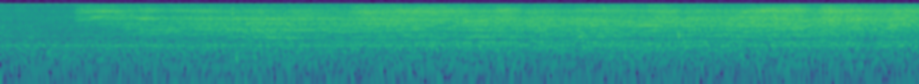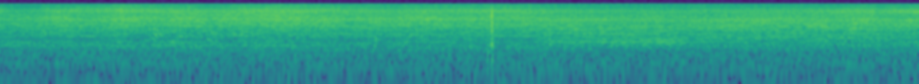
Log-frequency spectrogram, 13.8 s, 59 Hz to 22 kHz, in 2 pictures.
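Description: A TEP70BS diesel locomotive and its passenger coaches pulling away over the station tracks: a steady mechanical rumble and hiss of engine and wheels on rails. A thin steady tone runs through the first half and fades out, and there is one sharp click about three quarters of the way through.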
